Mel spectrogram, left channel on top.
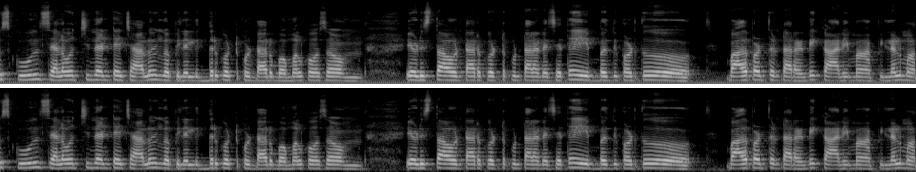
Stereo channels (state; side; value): noise; left; hum, 21 dB below the sound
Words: స్కూల్ సెలవు వచ్చిందంటే చాలు ఇంక పిల్లలు ఇద్దరు కొట్టుకుంటారు, బొమ్మల కోసం ఏడుస్తూ ఉంటారు, కొట్టుకుంటారు అనేసి అయితే ఇబ్బంది పడుతూ బాధపడుతుంటారండి. కానీ మా పిల్లలు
